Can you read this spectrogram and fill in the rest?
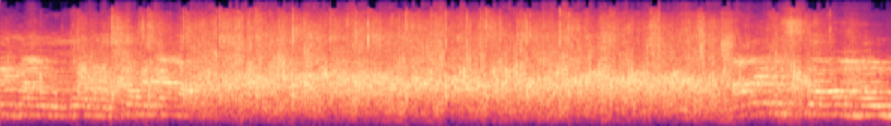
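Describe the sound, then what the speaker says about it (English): A crowd applauds loudly and steadily, dense clapping filling the whole stretch, with voices mixed in near the start and end. "Give yourselves a big round of applause for coming out."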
